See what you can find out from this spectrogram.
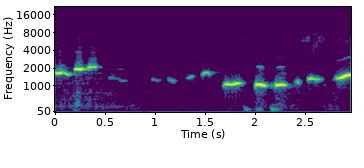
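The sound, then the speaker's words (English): Someone whistles a tune from an old song: a melody of many short, clear notes with small pauses between phrases, heard alone at a moderate level. “it's literally somebody whistling”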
